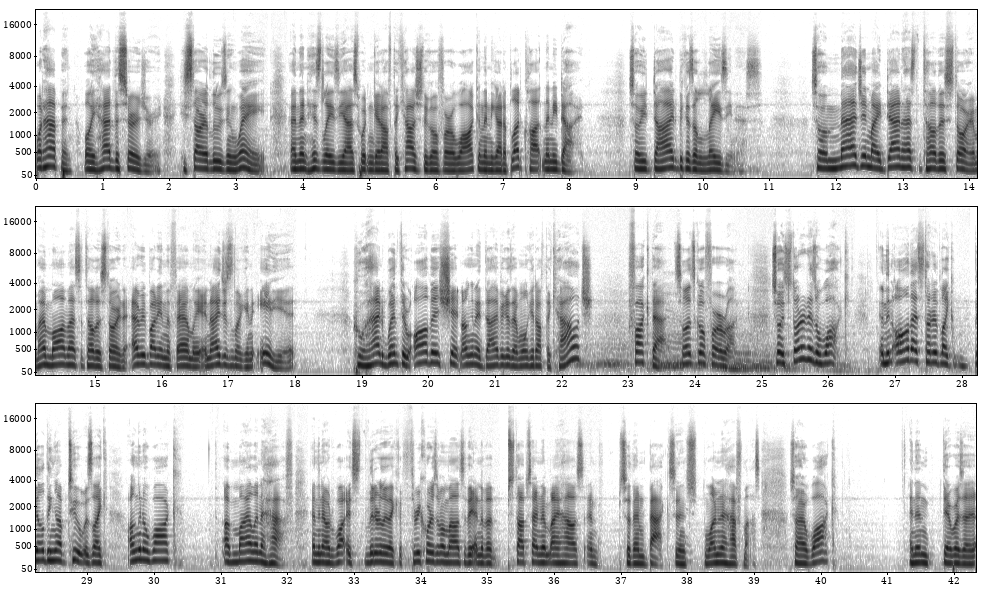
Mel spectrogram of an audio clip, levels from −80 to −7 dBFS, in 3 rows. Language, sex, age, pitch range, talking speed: English, male, 20-39, 135-170 Hz, 235 wpm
